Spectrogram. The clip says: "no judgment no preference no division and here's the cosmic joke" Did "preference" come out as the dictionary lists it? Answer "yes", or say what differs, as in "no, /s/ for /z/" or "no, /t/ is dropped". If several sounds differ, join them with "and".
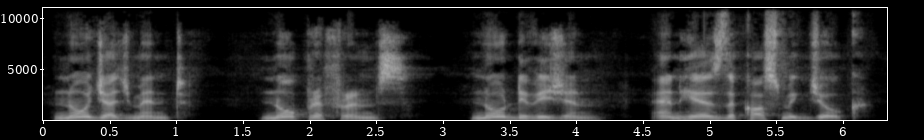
yes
